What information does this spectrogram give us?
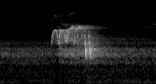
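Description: Acadian Flycatcher giving its single explosive two-part song, a sharp buzzy 'pizza' about half a second long with an emphatic, rising second note.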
